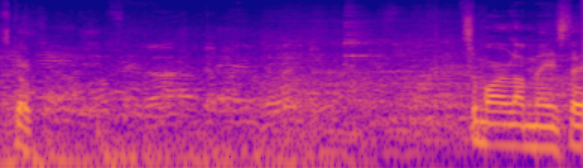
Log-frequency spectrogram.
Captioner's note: people murmuring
